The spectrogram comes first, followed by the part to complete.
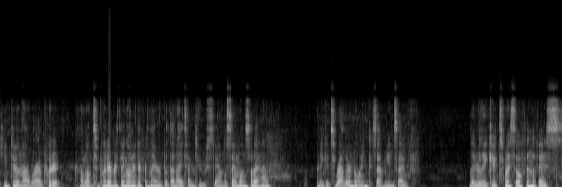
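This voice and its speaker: Soft-spoken and monotone, this voice moves at a very fast pace with flat intonation. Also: woman, medium pitch for a woman. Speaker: artist streaming their drawing. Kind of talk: casual live-stream talk while drawing. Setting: alone in a room, live stream. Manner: awkward pauses.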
